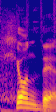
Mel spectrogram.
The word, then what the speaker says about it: Hyundai: правильно вимовляється назва компанії спеціалісти кажуть що правильна вимова hyundde но ми більш привикли до назви Hyundai тому напевно я й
